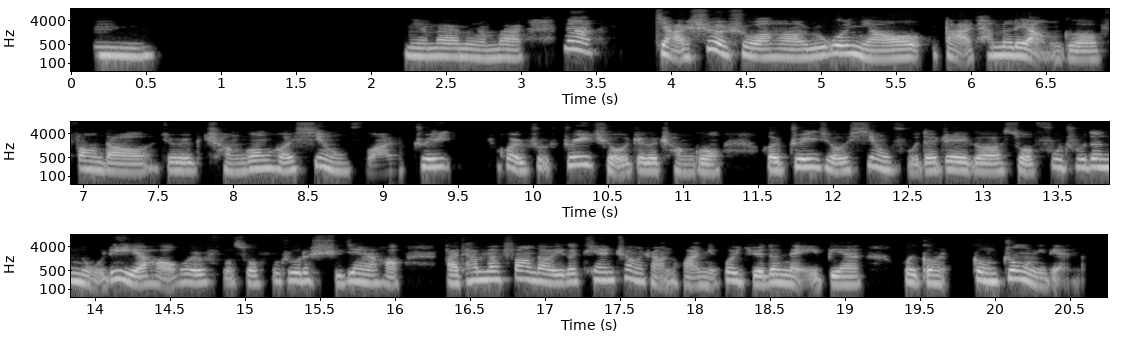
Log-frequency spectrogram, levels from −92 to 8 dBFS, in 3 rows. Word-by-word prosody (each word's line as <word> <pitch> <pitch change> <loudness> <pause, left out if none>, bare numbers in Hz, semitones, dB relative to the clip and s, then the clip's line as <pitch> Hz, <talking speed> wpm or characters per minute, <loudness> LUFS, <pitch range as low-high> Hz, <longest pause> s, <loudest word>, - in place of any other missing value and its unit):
嗯。 200 -1 -2 1.7
明 190 -2 -2
白， 185 -1 +1
明 165 -3 -4
白， 165 -1 -1 0.2
那 330 -7 +4 0.4
假 - - +4
设 315 -6 +4
说 185 -5 +2
哈， 170 -1 0
如 185 +4 +1
果 235 +1 +5
你 220 -6 +2
要 160 +2 +3
把 - - +1
它 200 - -3
们 205 0 +2
两 195 -1 +3
个 145 -1 0
放 190 +2 -1
到 150 0 0
就 170 - -3
是 165 - +1
成 155 -1 -6
功 195 +2 +1
和 170 -3 +1
幸 190 -4 -3
福 170 - -15
啊， - - -4 0.2
追 225 0 +2 0.3
或 - - +2
者 - - +3
说 - - -7
追 270 +2 +5
求 140 - 0
这 165 - 0
个 160 - +4
成 145 -2 -5
功 145 -1 0 0.3
和 - - +5
追 225 +5 +4
求 170 -6 +1
幸 190 +2 -2
福 170 - -10
的 165 0 +2
这 175 -1 +3
个 155 -1 +2
所 150 - 0
付 220 +8 -5
出 220 +2 -3
的 225 +1 +2
努 205 -6 0
力 235 -1 +1
也 155 -3 +5
好， 160 - -1
或 185 -1 -1
者 175 - +2 0.2
所 - - -3
付 180 - -12
出 215 +1 0
的 210 - -1
实 165 - -4
践 205 +3 0
也 175 - 0
好， 160 -4 -1 0.3
把 170 - +3
它 210 +6 -1
们 235 +1 +2
放 245 0 +2
到 195 -4 +2
一 175 - +2
个 190 +1 0
天 220 +2 -1
秤 225 -2 -2
上 - - -5
的 195 - -9
话， 150 -5 -2
你 140 -2 -7
会 215 -2 +1
觉 160 -3 +2
得 185 - +3
哪 175 - 0
一 - - -5
边 155 0 -1 0.3
会 185 - +3
更 180 - +3 0.2
更 220 -5 +3
重 225 -4 +3
一 135 - -6
点 - - -5
呢？ - - -24
185 Hz, 265 characters per minute, -21 LUFS, 165-215 Hz, 1.7 s, 果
